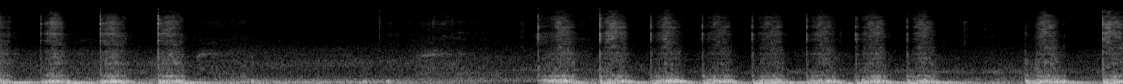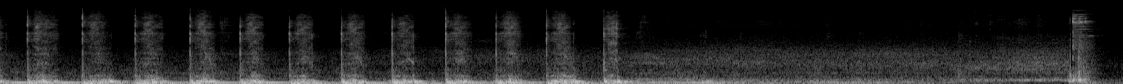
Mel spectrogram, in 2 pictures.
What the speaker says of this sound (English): I'm gonna get my flat file, or my finer file out, and just follow it all the way through from both sides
